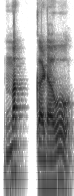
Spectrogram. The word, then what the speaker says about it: मक्कडओ: जह जह मक्कडओ, आधा क पूरा क, मक्कडओ मक्कडओ।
